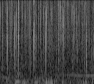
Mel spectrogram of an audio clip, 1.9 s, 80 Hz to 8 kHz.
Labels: {"label": "biophony, cascading saw", "recorder": "SoundTrap 600 or HydroMoth"}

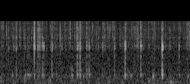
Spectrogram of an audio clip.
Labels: {"label": "ambient", "recorder": "HydroMoth"}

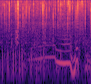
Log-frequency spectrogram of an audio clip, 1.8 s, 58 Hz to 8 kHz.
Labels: {"label": "biophony, cascading saw", "recorder": "SoundTrap 600 or HydroMoth"}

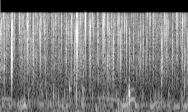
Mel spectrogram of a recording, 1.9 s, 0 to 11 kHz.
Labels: {"label": "biophony, cascading saw", "recorder": "SoundTrap 600 or HydroMoth"}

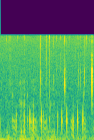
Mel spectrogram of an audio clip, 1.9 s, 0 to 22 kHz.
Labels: {"label": "biophony, knock croak", "recorder": "SoundTrap 300"}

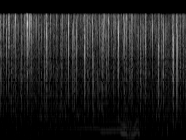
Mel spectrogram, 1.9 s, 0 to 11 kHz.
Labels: {"label": "biophony, cascading saw", "recorder": "SoundTrap 600 or HydroMoth"}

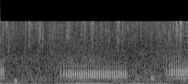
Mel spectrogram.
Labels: {"label": "biophony, croak", "recorder": "SoundTrap 500"}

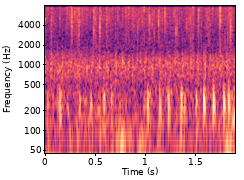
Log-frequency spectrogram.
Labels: {"label": "biophony, pulse", "recorder": "SoundTrap 500"}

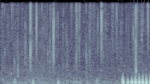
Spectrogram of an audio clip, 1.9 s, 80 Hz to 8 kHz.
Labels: {"label": "biophony, damselfish", "recorder": "SoundTrap 300"}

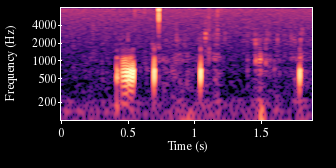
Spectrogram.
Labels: {"label": "biophony, knock croak", "recorder": "SoundTrap 300"}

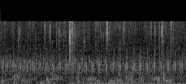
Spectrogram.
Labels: {"label": "biophony, rattle", "recorder": "SoundTrap 500"}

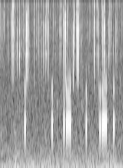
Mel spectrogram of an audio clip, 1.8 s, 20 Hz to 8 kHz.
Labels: {"label": "biophony, knock croak", "recorder": "SoundTrap 300"}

